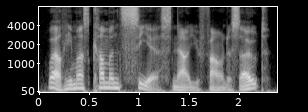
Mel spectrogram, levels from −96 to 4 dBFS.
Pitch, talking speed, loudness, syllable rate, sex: 115 Hz, 300 wpm, -18 LUFS, 6.0 syllables/s, male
